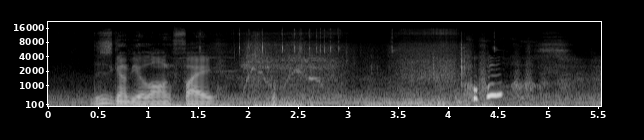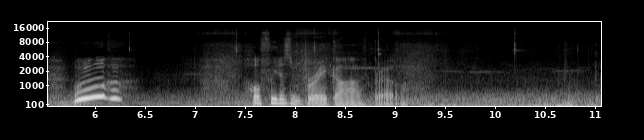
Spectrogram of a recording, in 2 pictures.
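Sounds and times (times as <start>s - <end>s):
boat engine rumble: 0.0s - 11.0s
faint high whine: 0.0s - 11.0s.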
